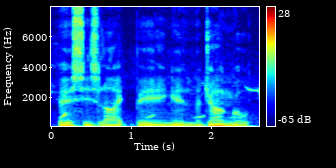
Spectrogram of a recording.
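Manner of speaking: slow doll character voice; Sad Sack musing. A narrator's reading. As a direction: draw the thought out slowly. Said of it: "thought Sad Sack".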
